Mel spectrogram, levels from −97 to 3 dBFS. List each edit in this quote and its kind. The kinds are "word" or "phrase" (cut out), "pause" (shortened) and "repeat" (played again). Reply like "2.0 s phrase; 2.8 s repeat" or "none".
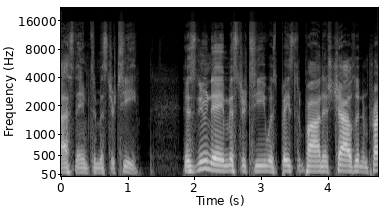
none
